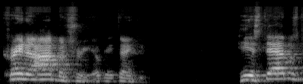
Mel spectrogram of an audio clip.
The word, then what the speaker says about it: craniometry: scientists in the field of CR how you pronounce that cranometry craniometry okay thank you he established a five-part naming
